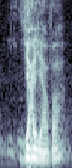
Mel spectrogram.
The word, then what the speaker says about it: Yahvah: voit rien et donc c'est bien la vraie prononciation de son nom yayava voilà le ya et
